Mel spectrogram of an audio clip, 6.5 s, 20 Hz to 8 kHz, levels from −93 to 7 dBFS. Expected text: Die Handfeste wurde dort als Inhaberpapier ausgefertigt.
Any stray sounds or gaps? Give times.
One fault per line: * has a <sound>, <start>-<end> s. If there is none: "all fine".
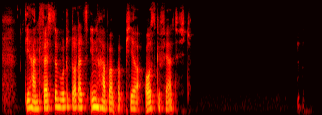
all fine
